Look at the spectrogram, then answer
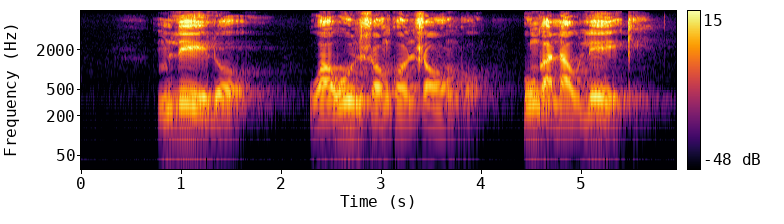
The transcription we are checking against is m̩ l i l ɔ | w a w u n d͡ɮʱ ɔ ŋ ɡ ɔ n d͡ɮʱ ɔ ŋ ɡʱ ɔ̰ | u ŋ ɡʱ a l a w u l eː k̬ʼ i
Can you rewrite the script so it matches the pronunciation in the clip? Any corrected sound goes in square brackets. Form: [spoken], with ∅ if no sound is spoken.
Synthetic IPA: m̩ l i l ɔ | w a w u n d͡ɮʱ ɔ ŋ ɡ ɔ n d͡ɮʱ ɔ ŋ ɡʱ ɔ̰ | u ŋ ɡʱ a l a w u l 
